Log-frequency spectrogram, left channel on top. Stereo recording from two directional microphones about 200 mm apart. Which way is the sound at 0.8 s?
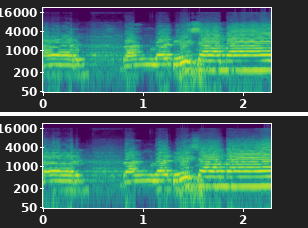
35° right (ahead or behind).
